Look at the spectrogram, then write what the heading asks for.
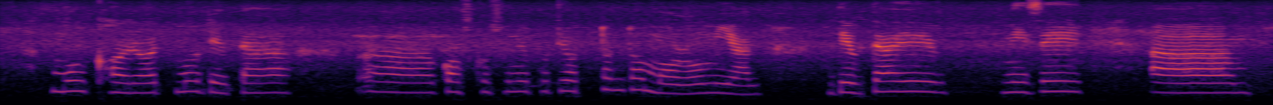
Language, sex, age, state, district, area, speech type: Assamese, female, 60+, Assam, Nagaon, rural, spontaneous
